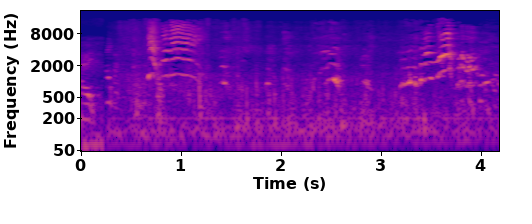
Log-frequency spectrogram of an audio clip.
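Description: Children's high-pitched squeals and shouts, a few short calls that rise and fall in pitch.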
